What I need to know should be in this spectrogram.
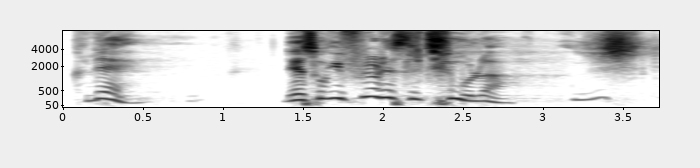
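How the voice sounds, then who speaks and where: A middle-aged man preaching a sermon as pastor, emphatic, swinging from loud exhortation to quiet confession. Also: sits high, big pitch swings, a little slow, slightly rough. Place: church sanctuary. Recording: long church hall reverb.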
